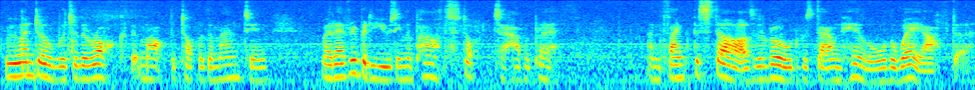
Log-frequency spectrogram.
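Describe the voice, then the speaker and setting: A woman's voice: low-pitched, fairly even intonation, moderate pace, natural voice. Earnest welsh kid telling his story woman doing it, lilting and lyrical, bit far from the mic, faint noise. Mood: earnest, wistful. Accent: put-on Welsh. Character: earnest Welsh boy narrating a storybook memoir. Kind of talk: expressive literary reading. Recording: distant microphone, background noise.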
